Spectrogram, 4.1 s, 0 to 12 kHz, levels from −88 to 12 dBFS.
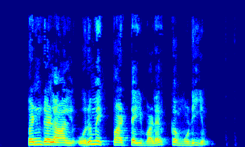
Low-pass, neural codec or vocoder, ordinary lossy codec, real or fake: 10.8 kHz; vocoder, 44.1 kHz, 128 mel bands, Pupu-Vocoder; MP3, 48 kbps; fake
